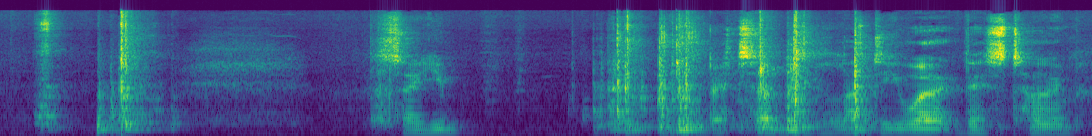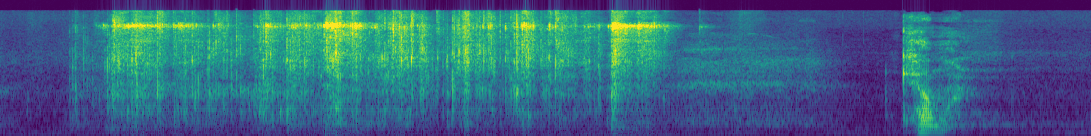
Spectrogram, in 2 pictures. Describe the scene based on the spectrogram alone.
A person speaks, some rattling and banging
